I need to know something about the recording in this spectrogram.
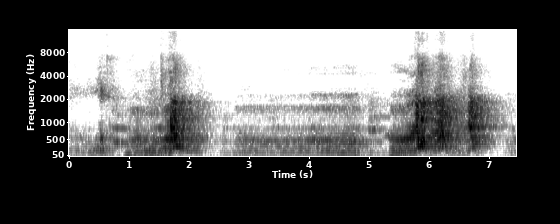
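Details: Doberman showing aggression during protection training: loud, harsh barks in bursts, with a rough growling stretch between them and a second burst of rapid barking at the end.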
